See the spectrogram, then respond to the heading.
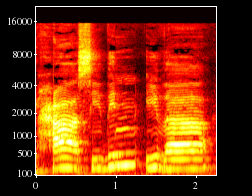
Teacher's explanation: یہاں پہ دال تنوین ہے، دال پہ نیچے 2 زیر ہے، تنوین ہے، دال کے بعد حروف حلقی حمزہ ہے تو اس لیے اظہار کریں گے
